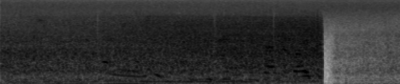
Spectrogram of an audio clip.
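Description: A car drives past along a street.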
